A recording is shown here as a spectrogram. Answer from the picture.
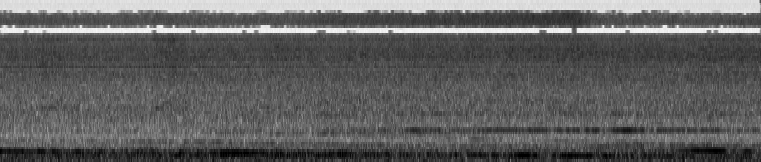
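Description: Train running with a steady rumble and a few humming tones that slide slowly lower.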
